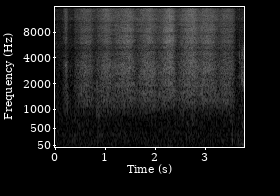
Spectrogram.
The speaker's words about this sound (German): Das ist ein richtig gutes Mausbett. also nicht richtig, also ist einfach ein gutes Mausbett, was ich hier drunter habe, aber es reibt richtig krass.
